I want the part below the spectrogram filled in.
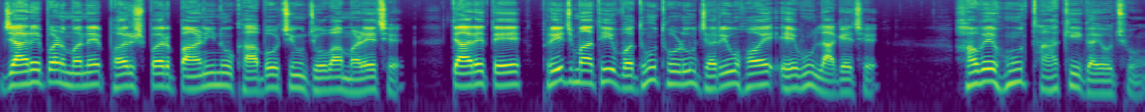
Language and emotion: Gujarati, sad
